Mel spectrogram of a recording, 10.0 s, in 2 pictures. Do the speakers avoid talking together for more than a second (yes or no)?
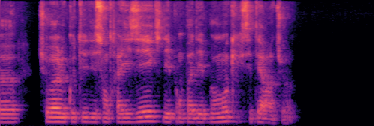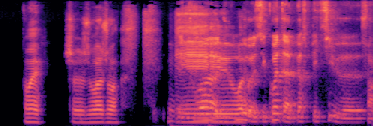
no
